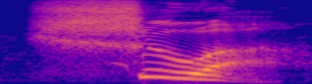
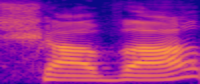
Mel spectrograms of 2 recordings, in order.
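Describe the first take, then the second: First: The middle letter is said with a U sound. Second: The middle letter is said with a V sound. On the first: The speaker calls it right. "but shua" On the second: The speaker calls it wrong. "not shava"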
